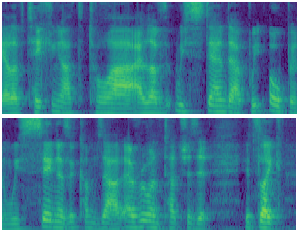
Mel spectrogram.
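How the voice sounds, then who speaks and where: A man, a guest on a podcast, talking in a casual, reflective way and often pausing with "like" as he explains his ideas. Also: fairly high pitch, darkish tone. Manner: reflective, explains with many "like" fillers. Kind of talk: casual conversation.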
